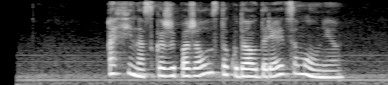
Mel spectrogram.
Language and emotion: Russian, neutral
